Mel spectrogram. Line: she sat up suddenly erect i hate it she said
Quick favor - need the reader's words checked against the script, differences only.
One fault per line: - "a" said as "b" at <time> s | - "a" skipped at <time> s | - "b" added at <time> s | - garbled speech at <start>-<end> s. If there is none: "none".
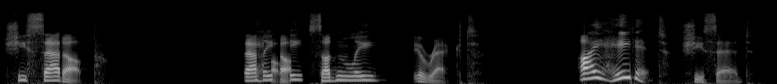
- garbled speech at 2.4-3.0 s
